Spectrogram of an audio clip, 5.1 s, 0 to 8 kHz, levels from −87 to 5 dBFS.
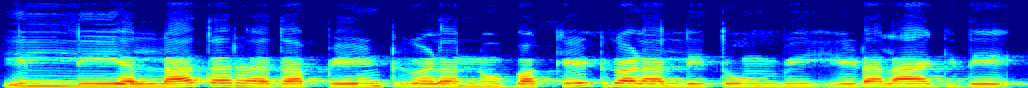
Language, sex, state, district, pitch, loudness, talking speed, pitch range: Kannada, female, Karnataka, Bidar, 220 Hz, -16 LUFS, 105 wpm, 215-225 Hz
